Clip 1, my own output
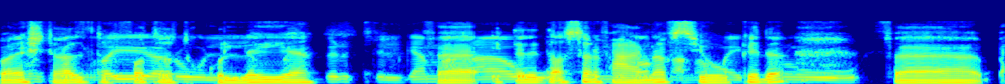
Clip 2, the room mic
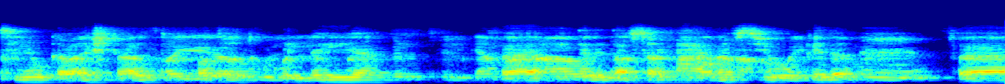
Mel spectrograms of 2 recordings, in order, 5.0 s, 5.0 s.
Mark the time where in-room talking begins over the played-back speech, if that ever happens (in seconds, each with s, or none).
none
